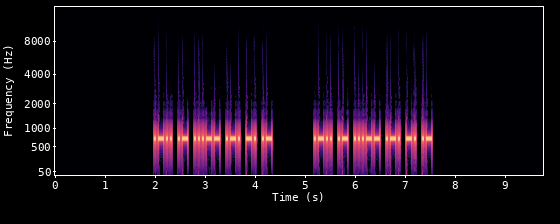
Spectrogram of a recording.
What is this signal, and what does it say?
Morse code, heard as a keyed tone, about 30 wpm, 700 Hz. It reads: LA3RNA LA3RNA
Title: DXCC-100 Call Signs - 6 Characters - Repeated 2x - 30wpm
